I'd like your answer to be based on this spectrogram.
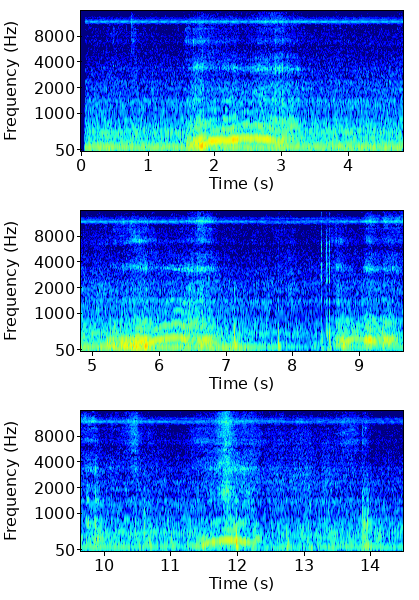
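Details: Sleeping schnoodle dog whose owner jokingly suspects a valve problem: soft, low, whistling snores rising and falling with each breath, about one every four seconds, over a steady room hum.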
